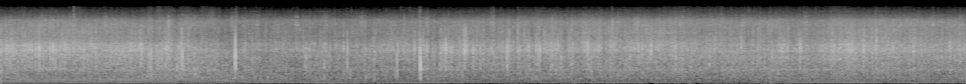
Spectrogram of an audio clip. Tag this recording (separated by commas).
Bicycle, Vehicle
